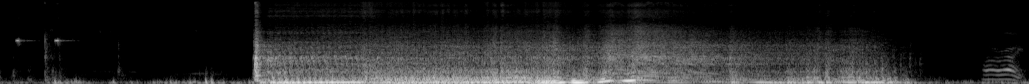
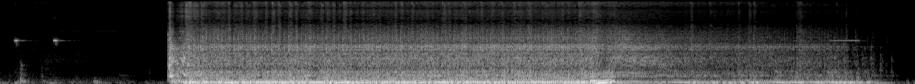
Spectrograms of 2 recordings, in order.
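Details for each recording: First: Sea-Doo jet ski two-stroke that sat 3 years, new battery fitted, started before new spark plugs; fires at once, revs briefly, then settles into an even, burbling idle, starts and runs fine. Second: Sea-Doo jet ski started after sitting 3 years, with new battery and spark plugs: a few clicks, then the engine catches and runs rough and loud for about four seconds, eases off and stops. Start-up after long storage.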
